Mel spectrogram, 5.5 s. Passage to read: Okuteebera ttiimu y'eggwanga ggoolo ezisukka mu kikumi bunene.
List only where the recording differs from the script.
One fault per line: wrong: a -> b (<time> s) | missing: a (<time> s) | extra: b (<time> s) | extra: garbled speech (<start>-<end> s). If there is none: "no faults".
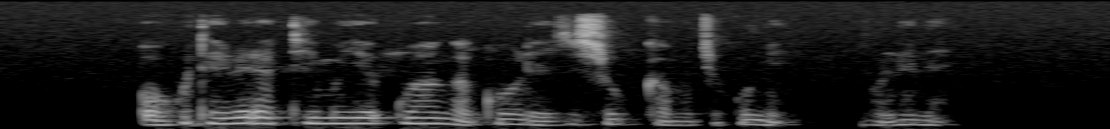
no faults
